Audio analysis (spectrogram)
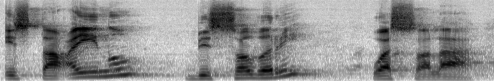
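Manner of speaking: usual speaking voice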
